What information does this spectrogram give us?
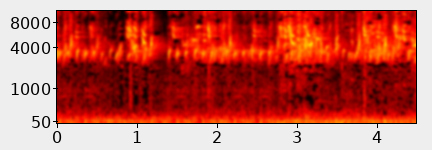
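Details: Rapid goldfinch song: a running stream of liquid, tinkling twitters. It starts with quick repeated notes and builds into denser, sparkling phrases by the end.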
